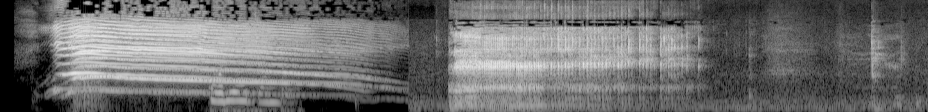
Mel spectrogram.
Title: Girl Burps in Her Bed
